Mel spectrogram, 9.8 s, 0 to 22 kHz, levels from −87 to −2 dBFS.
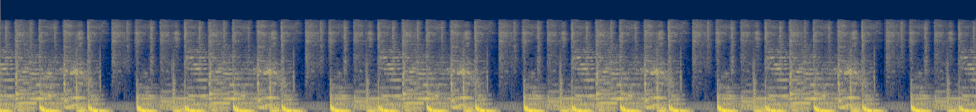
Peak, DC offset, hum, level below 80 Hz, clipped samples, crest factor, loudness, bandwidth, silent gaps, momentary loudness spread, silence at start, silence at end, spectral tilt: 0 dBFS; under 0.1%; none; -14 dBFS; under 0.1%; 12 dB; -16 LUFS; 11 kHz; none; 3 LU; 0 s; 0 s; -6 dB/octave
